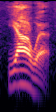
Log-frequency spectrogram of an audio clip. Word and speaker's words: Yahweh: But the right way to say His name, and I would opt for going that way with all of the translations of it, is to go with Yahweh.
